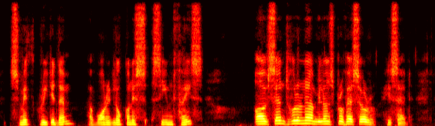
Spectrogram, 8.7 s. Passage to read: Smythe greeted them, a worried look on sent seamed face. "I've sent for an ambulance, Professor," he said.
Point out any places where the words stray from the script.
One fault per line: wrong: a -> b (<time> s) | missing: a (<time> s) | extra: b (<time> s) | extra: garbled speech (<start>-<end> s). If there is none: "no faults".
wrong: sent -> his (2.6 s)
